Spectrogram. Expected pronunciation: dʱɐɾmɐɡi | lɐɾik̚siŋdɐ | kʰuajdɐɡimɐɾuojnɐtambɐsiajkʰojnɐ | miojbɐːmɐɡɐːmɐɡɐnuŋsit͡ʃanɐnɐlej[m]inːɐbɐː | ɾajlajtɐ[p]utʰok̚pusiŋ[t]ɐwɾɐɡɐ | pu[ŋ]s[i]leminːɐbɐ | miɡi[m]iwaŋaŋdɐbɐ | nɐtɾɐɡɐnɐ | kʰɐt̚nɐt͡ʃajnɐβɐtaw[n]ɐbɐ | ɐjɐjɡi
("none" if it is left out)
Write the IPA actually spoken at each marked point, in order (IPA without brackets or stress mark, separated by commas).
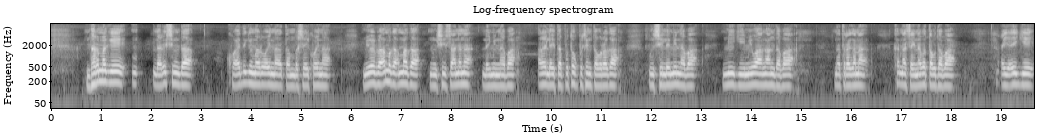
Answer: m, p, t, n, i, m, d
